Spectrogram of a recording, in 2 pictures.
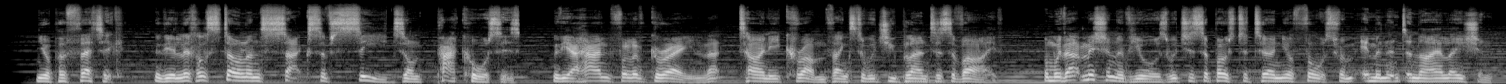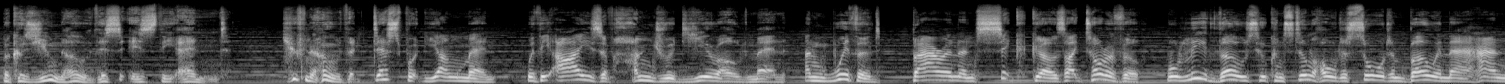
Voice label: Gaming Fantasy Character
